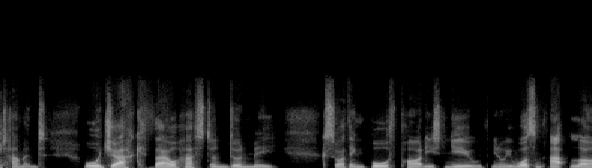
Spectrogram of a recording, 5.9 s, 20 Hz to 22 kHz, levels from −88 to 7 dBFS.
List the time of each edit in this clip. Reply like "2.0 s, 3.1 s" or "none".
3.2 s, 4.8 s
